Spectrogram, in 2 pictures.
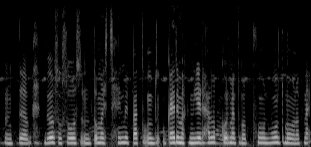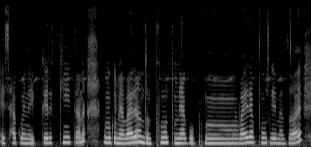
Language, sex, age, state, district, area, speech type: Kashmiri, female, 30-45, Jammu and Kashmir, Baramulla, rural, spontaneous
